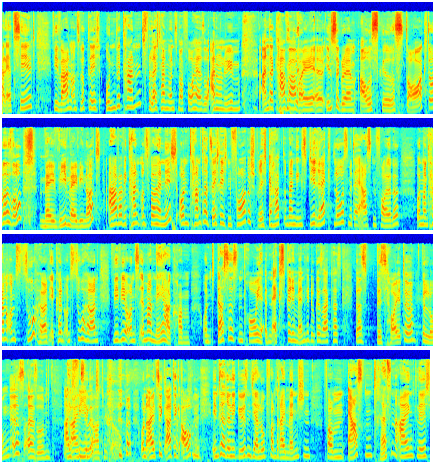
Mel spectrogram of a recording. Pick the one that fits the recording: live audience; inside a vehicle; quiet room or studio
live audience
